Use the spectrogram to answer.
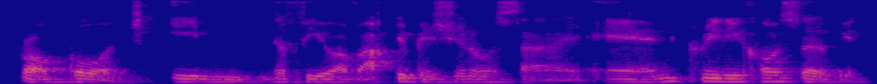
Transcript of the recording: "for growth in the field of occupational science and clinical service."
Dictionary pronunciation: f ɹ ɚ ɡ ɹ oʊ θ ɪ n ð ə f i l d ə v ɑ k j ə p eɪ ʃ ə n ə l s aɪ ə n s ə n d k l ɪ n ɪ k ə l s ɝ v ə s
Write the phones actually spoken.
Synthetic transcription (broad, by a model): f ɹ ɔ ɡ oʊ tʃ ɪ n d ə f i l ə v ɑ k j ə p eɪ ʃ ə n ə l s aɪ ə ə n k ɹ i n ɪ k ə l s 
